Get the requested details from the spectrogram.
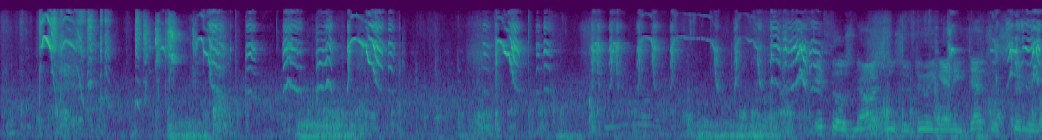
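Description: A dog squeezes a squeaky rubber toy with its mouth, making it squeak again and again.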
